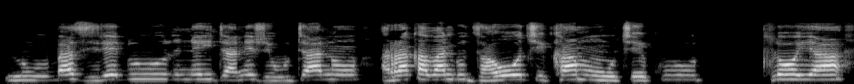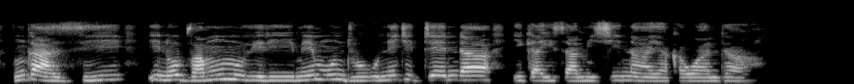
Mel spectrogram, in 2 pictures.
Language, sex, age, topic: Ndau, male, 36-49, health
